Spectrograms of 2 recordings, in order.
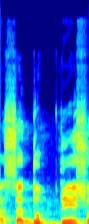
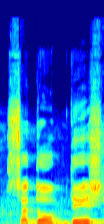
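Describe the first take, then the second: First: सदुपदेश with "dup" in the middle; short u after d in सदुपदेश; correct u vowel. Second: सदोपदेश with "dop" in the middle; wrong o vowel. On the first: Teacher giving the correction, सदुपदेश with "dup". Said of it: "सदुपदेश होता है". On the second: Teacher showing the mistake, सदोपदेश with "dop". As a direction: say long o in सदोपदेश. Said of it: "सदोपदेश नहीं होता". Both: Shown as a demonstration.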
